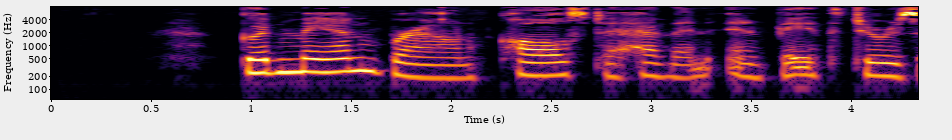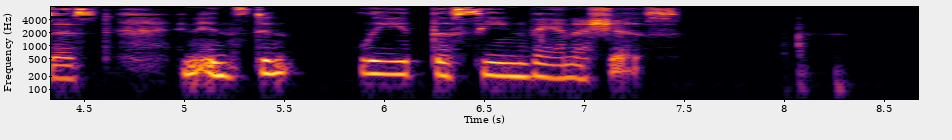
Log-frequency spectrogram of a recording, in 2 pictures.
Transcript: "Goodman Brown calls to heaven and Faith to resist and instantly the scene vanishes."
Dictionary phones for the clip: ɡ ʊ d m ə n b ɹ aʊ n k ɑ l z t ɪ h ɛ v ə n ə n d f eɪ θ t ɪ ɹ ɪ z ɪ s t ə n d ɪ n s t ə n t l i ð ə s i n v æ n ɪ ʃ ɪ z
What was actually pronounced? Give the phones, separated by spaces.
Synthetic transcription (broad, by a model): ɡ ʊ d m ə n b ɹ aʊ n k ɑ l z t ɪ h ɛ v ə n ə n f eɪ θ t ɪ ɹ ɪ z ɪ s t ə n ɪ n s t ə n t l i ð ə s i n v æ n ɪ ʃ ɪ z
